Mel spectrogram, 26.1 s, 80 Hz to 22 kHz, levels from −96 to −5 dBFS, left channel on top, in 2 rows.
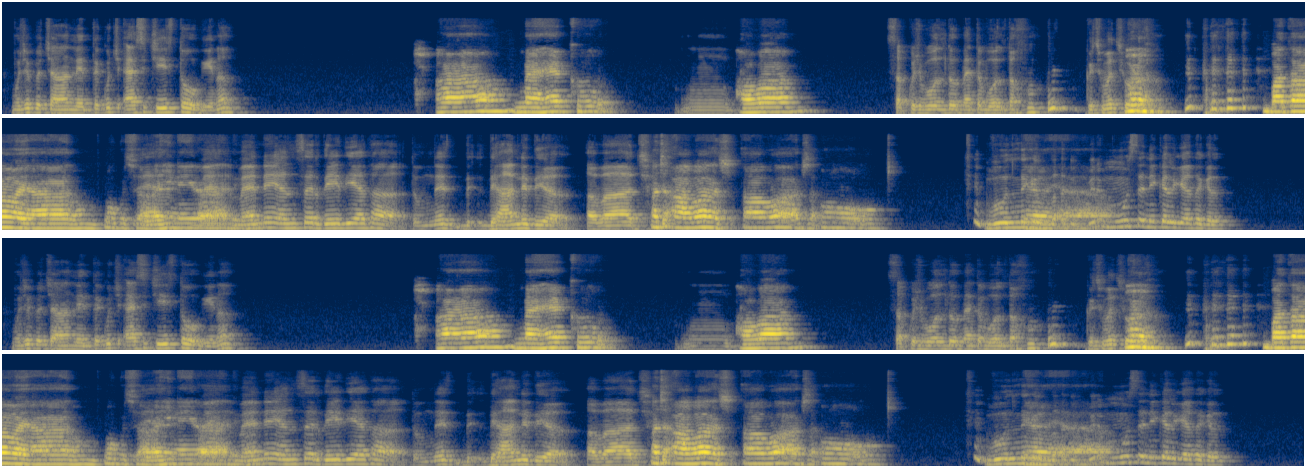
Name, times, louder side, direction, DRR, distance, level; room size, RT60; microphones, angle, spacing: voice 1, 0.1-2.3 6.8-7.3 8.9-11.5 11.8-12.5 14.3-19.6 22.7-25.2, left 2 dB, 55° left, 5 dB, 0.6 m, -27 dB
voice 2, 4.1-6.1 7.3-8.1 11.2-11.5 12.6-15.6 19.5-21.8 23.2-24.1, right 1 dB, 5° left, 1 dB, 0.5 m, -19 dB
4.3 x 2.1 x 3.5 m, 0.34 s
head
